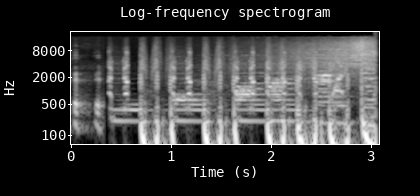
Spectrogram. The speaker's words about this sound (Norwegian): Hører du de spisseskoene klirre i gulvet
